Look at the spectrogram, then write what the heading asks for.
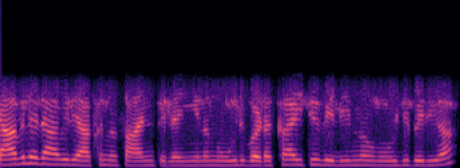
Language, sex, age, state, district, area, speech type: Malayalam, female, 18-30, Kerala, Kannur, rural, conversation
